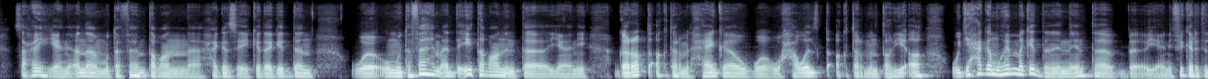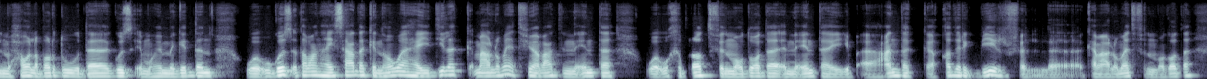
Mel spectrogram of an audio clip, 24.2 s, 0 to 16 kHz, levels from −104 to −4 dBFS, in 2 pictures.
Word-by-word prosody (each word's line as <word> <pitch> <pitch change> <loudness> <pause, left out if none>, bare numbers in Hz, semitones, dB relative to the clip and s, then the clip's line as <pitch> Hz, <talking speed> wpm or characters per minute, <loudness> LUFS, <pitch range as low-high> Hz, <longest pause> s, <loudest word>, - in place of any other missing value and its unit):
صحيح، 120 +2 -1
يعني 90 -1 -2
أنا 110 0 +4
مُتفهِّم 100 +4 0
طبعًا 90 -7 -1
حاجة 100 +6 -4
زي 85 -3 -4
كده 95 +2 0
جدًا، 95 +1 0 0.4
و 95 +1 0 0.2
ومُتفهِّم 120 +9 +4
قد 110 0 +1
إيه 160 +1 +3
طبعًا 130 -6 +2
أنت 95 -3 0
يعني 85 0 -3 0.3
جرَّبت 125 +6 +5
أكتر 120 -2 -2
من 95 -1 -1
حاجة 110 0 +1
و 90 -2 0
وحاولت 105 +5 +1
أكتر 105 +1 -5
من 90 -2 -1
طريقة، 105 +6 0 0.3
ودي 105 +7 +1
حاجة 180 +2 +1
مهمة 165 +1 +4
جدًا 120 - +1
إن 90 +2 +1
أنت 110 -5 0
ب 80 -1 -9
يعني 80 - -3
فكرة 120 +1 0
المحاولة 95 +3 +1
برضه 105 +1 +1
ده 95 +2 +3
جزء 105 +2 -1
مهم 95 +2 0
جدًا، 105 +2 +2 0.3
و 95 - +1
وجزء 110 +7 +3
طبعًا 125 +1 +2
هيساعدك 130 +2 +2
إن 100 -2 +1
هو 120 +6 +3
هيدّي 110 -1 +1
لك 145 0 -3
معلومات 115 +7 0
فيما 120 -4 0
بعد، 110 +1 -1
إن 90 -2 -2
أنت 105 +1 0 0.3
و - - -1
وخبرات 105 +4 0
في 120 -3 -7
الموضوع 90 +3 +1
ده، 95 -1 +1
إن 85 0 -2
أنت 95 +3 -1
يبقى 85 -3 -5
عندك 105 0 -2
قدر 115 -1 0
كبير 120 +7 0
في 110 0 -9
ال - - -8 0.2
كمعلومات 85 +6 -2
في - - -19
الموضوع 80 +2 -3
ده، 115 +5 -5
105 Hz, 175 wpm, -22 LUFS, 95-115 Hz, 0.4 s, جرَّبت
